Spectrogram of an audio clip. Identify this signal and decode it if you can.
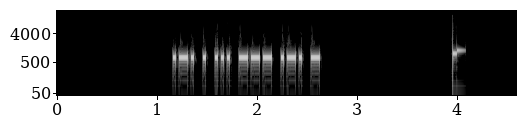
Morse code, heard as a keyed tone, about 37 wpm, 700 Hz. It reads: RESORT
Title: Six Letter Words - 40wpm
